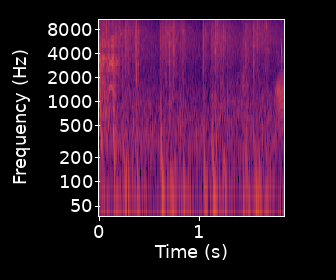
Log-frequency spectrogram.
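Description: Horse hooves galloping in the game Assassin's Creed Valhalla, a steady quick clip-clop close by with a brief whinny near the end, with no voices over it.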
